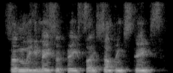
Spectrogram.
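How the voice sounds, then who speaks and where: A man's voice: a little high, brisk. A man narrating a screenplay's stage directions as scripted reading, recorded in an echoey room.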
